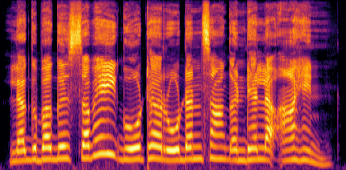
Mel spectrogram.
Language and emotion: Sindhi, neutral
